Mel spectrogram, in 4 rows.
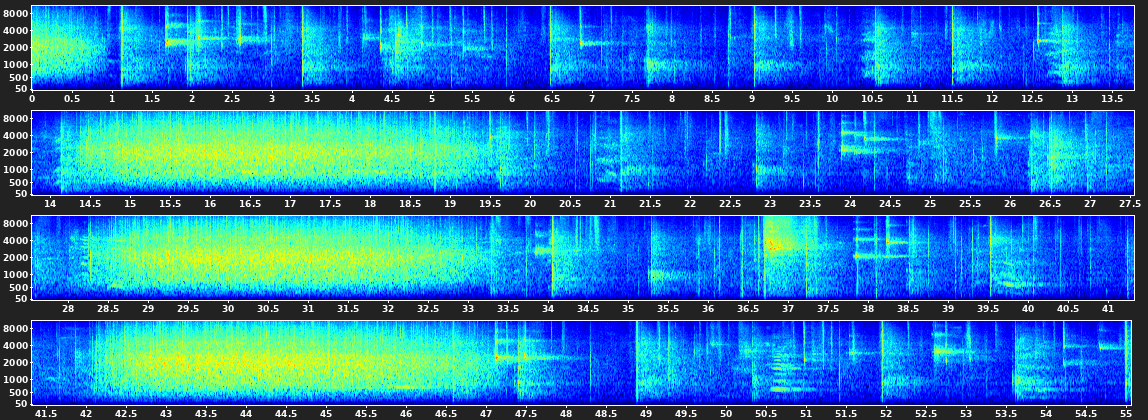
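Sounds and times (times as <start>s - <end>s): crowd applause: 0.0s - 1.0s, 14.2s - 19.7s, 28.1s - 33.5s, 41.9s - 47.2s.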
